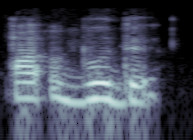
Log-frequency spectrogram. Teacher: So you have to create a jerking sound, and it's called qalqala in Arabic.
